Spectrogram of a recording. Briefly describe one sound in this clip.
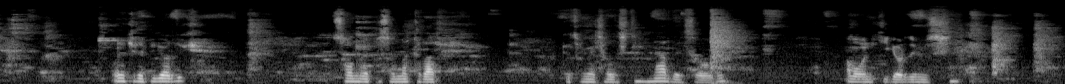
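A young man talks animatedly, close by.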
